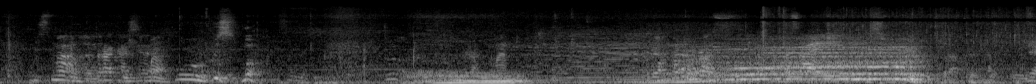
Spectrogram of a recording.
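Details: ['Giant cattle, some weighing up to 1.3 tons, in a barn in Wonosobo, Indonesia: after a few seconds of speech, one long, deep, drawn-out moo swells and holds for about five seconds before fading.']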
